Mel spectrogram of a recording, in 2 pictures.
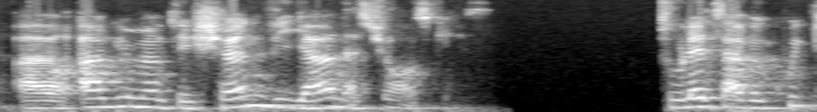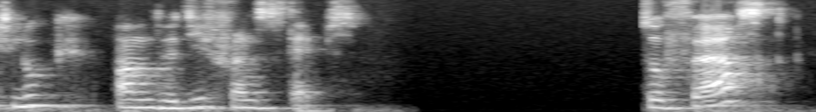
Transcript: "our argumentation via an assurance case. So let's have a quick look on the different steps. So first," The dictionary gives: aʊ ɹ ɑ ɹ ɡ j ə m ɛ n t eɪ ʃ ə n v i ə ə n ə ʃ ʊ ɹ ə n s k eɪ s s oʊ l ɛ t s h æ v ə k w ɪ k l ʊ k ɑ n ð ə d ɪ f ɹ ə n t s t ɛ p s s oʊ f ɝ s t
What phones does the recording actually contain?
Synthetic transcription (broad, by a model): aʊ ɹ ɑ ɹ ɡ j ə m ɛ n t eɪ ʃ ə n v i ə ə n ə s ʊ ɹ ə s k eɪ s s oʊ l ɛ t s h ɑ v ə k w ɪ k l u k ɑ n ð ə d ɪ f ɹ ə n t s t ɛ p s s oʊ f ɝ s t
